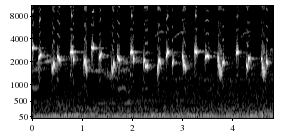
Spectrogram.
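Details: Lure recording of a yellow-vented bulbul in long rolling song: a continuous stream of bright, slurred chirps, each dropping slightly, delivered quickly and evenly throughout.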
